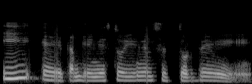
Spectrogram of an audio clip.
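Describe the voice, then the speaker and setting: This woman's voice has a dark, mellow tone and a fairly low pitch. The sound is dry and close, with no echo. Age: 40s. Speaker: psychologist and coach. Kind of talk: panel discussion. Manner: hesitant, many fillers.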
